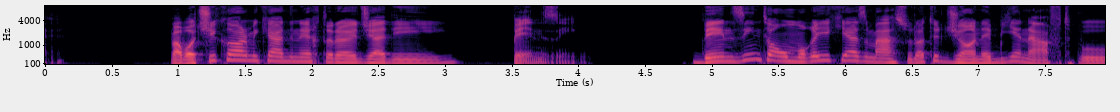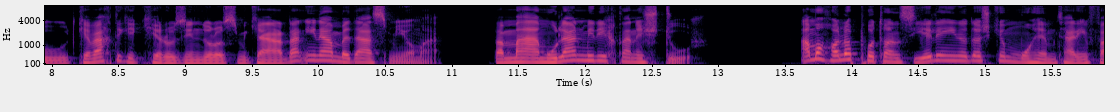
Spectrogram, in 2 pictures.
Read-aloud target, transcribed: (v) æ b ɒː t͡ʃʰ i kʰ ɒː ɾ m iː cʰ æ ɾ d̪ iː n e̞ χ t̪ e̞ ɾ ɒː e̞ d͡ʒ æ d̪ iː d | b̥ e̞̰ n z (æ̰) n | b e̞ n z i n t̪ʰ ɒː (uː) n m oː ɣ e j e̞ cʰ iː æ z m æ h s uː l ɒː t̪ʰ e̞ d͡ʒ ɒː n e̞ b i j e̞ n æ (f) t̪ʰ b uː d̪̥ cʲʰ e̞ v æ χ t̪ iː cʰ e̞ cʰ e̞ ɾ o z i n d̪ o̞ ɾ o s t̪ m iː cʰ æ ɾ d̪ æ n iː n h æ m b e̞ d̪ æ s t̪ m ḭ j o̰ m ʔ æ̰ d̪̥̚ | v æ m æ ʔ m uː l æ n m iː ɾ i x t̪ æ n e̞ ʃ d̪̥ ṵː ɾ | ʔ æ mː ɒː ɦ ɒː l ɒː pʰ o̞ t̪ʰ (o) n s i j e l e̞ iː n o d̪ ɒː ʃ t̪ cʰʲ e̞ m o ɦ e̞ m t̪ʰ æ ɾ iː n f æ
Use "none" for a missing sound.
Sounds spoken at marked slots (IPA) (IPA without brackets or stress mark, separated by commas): v, ḭ, u, f, ɒ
